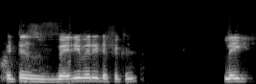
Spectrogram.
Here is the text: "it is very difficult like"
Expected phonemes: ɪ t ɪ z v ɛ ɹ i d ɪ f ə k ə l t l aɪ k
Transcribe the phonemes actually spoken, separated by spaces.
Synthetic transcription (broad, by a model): ɪ t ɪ z v ɛ ɹ i d ɪ f ə k ə l t l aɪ k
